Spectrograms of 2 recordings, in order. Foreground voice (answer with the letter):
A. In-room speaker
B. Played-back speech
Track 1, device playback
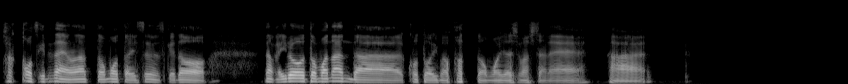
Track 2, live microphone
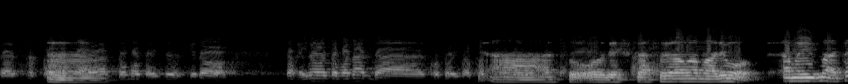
A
